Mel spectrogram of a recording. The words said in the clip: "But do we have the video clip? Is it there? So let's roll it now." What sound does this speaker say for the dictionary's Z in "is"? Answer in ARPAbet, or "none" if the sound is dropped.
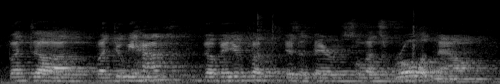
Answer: Z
